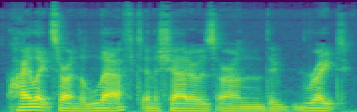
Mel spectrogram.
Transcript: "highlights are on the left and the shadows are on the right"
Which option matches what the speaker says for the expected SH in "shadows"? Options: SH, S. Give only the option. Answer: SH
